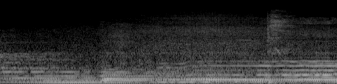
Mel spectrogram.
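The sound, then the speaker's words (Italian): A scooter's small engine drones steadily, its buzzing pitch shifting slightly as it moves, loud and continuous throughout with no voices. “5% motorino.”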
